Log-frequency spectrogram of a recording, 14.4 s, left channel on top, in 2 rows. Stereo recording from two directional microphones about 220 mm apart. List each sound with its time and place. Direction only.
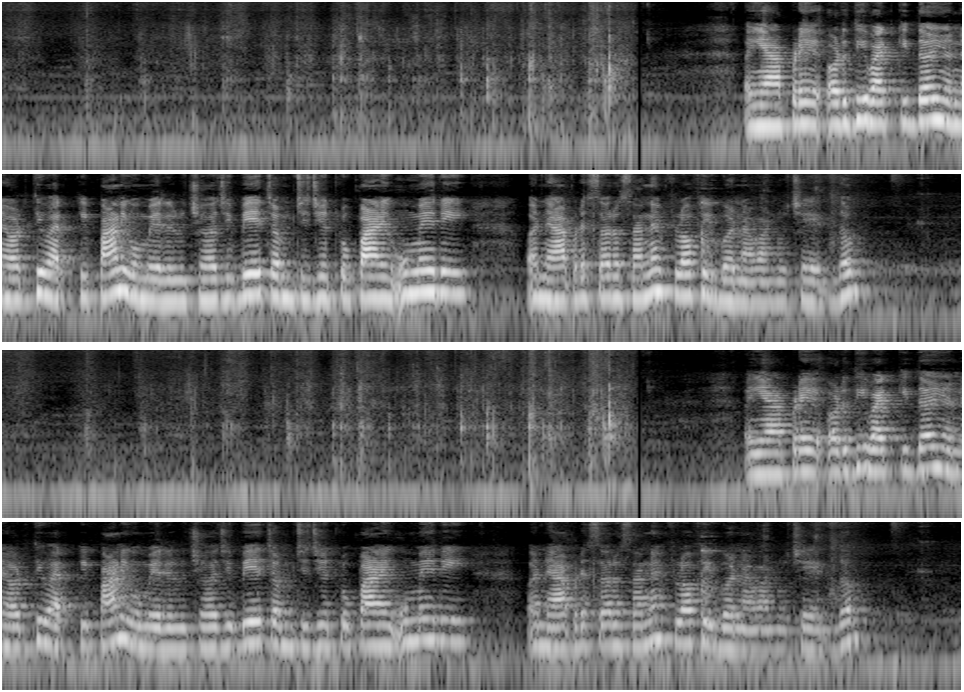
5.5 s a woman's voice: 40° left (ahead or behind)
